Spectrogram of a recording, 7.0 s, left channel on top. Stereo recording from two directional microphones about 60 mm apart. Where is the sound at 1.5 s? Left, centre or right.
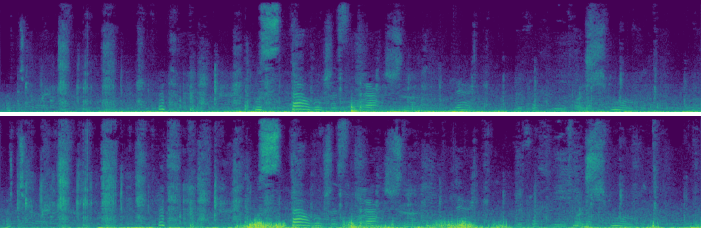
Right.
